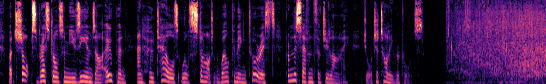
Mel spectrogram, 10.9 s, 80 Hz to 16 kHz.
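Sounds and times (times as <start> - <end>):
speech: 0.2 - 9.4
sea water splashing and lapping as someone paddles: 8.9 - 10.9.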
